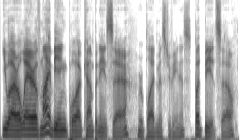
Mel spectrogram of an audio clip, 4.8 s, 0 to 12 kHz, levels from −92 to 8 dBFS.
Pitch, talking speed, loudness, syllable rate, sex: 125 Hz, 200 wpm, -17 LUFS, 5.1 syllables/s, male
